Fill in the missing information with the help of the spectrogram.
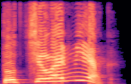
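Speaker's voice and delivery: very high, loud, drawn-out exclamation; astonished cry. A narrator's reading. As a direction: announce an unbelievable find. Startled report of the find. (изумлённый крик)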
